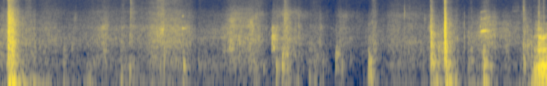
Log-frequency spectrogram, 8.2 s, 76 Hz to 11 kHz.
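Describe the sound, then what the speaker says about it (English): A residential-style bedroom door in a 2017 Keystone Cougar 26SAB RV swings open with a latch click and a few thuds and knocks, close by and fairly loud, with no one talking. "And we come through the residential style door back here into the bedroom."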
